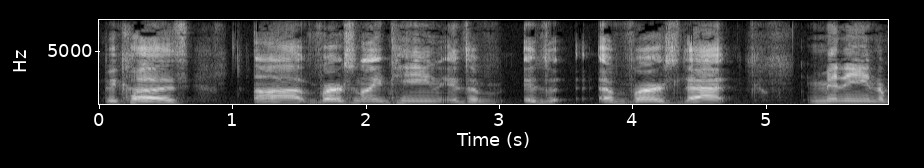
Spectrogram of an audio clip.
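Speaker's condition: Cerebral palsy; not healed

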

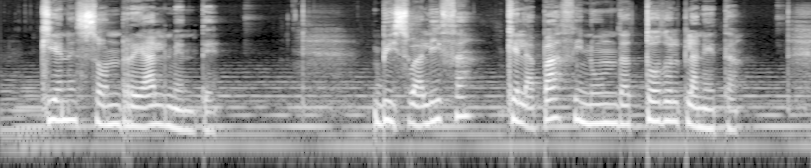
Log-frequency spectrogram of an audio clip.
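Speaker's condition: No condition

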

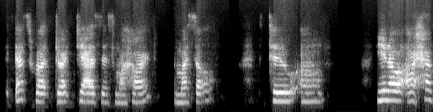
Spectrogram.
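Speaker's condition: Speech impediment; speech impediment after stroke

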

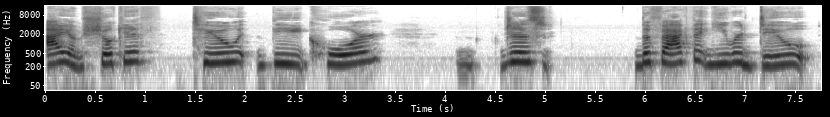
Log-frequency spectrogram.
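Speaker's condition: Stuttering; attended speech therapy; stutters more on hard speaking days; blocks

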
